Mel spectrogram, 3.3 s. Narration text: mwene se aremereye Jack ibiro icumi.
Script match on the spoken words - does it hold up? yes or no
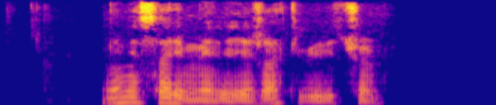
yes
